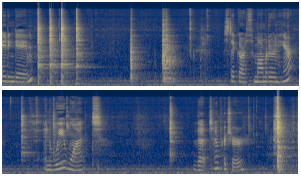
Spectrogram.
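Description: A metal spoon clinks against a steel pot.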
